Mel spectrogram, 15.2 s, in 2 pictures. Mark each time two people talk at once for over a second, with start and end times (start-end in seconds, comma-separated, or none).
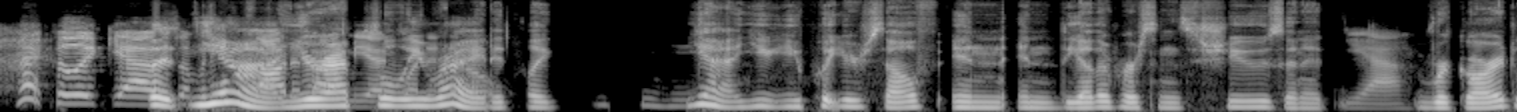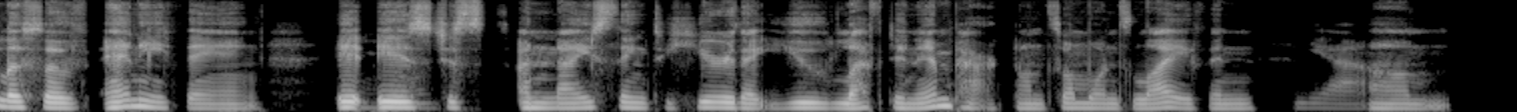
0.7-2.5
